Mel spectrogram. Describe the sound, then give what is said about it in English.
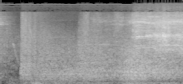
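The Predator's cannon fires blasts as a scarred alien escapes. The blasts erupt suddenly into a loud, sustained roar of noise that swells even louder toward the end, with no voices present. “The scarred alien heeds the Queen's call and escapes the Predator's cannon fire.”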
